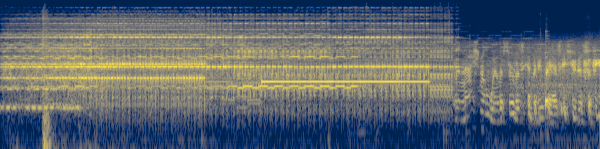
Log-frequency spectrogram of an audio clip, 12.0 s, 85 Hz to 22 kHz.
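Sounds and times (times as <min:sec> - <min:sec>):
electronic background music: 0:00.0 - 0:09.2
steady single-pitched alert tone: 0:00.0 - 0:09.3.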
